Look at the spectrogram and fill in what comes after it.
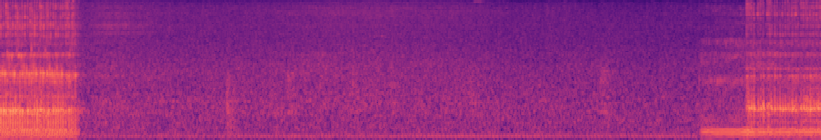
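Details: Bozley snoring even with his eyes open while resting before a photo shoot; loud rattling, vibrating breath noises at the start and end with quieter breathing between.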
